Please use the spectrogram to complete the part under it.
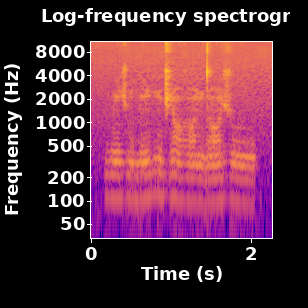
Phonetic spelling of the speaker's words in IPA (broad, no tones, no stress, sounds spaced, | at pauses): β ĩ ʒ m b ĩ b n d͡ʒ ɔ̃ ɣ ɔ̃ n d ɔ̃ ʒ u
